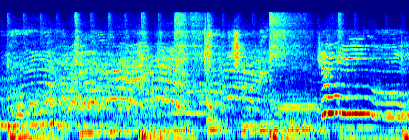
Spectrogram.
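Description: Live soul performance: a male singer's voice over the band while the audience cheers and whoops. Near the end he starts a long, high held note.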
